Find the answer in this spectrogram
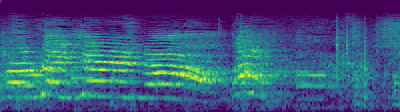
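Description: Speech: a woman calling out to someone, with a long falling call about a second in, over background music.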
